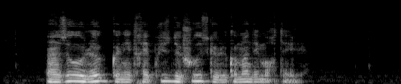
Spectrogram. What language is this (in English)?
French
